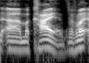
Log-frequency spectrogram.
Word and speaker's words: Makhachev: But Almeida, and then Makhachev. Am I pronouncing his name right? – That's correct. Yeah, Makhachev.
